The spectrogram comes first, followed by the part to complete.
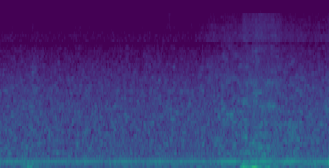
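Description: Quiet room tone with a steady low hum, and a single dull low bump about three seconds in.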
